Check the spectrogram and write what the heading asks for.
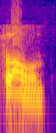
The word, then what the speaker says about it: phloem: are called phloem bundles spell that word sweet P th l OE m it's pronounced phloem yeah flown bondings yeah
